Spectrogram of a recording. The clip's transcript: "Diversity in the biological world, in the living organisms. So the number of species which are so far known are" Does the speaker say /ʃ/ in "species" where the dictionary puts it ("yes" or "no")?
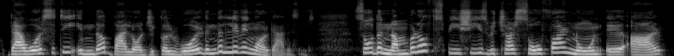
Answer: yes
